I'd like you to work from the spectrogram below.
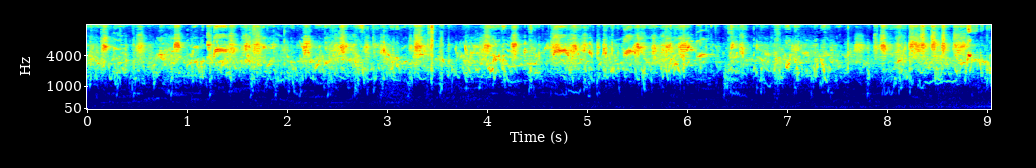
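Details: Happy budgerigars chatter while eating; several birds overlap in steady, high warbling with scratchy notes and quick tweets that run throughout without pause.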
